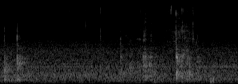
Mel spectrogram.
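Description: A few faint clicks and scrapes as a gloved hand works a plastic electrical connector loose from the fuel tank pressure sensor, with the sharpest click near the end.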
